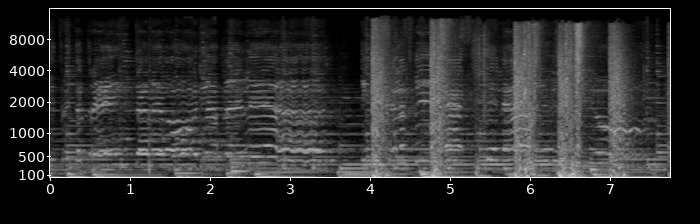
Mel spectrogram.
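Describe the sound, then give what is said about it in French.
Tense tonal music plays for a few seconds, then a run of loud, sharp gunshots cracks out irregularly, close and forceful, over the continuing music: a street battle during the Mexican Revolution, with bullets whistling very close by. “Je me rappelle avoir regardé une bataille dans les rues. Les balles sifflaient tout près.”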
